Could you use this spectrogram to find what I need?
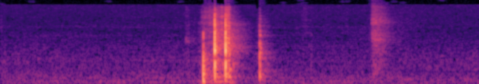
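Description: Chopsticks click against a small ceramic dish.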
